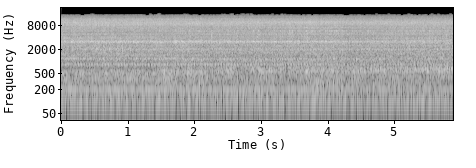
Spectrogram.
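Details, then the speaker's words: Low-cost bench drill after modification to oil-lubricate the spindle bearings, oil seeping through the bottom bearing: steady even hum, smooth, no grinding or rattle, audibly smoother after oiling. "and I can actually hear the difference some from the oiling up sound really nice and smooth"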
